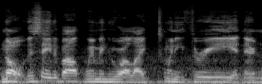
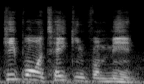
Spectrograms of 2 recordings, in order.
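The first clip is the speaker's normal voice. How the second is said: higher-pitched mock government voice; imitated government; 6 semitones higher than usual. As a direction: lightly parody an official handing out favors. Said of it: "the government's like".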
